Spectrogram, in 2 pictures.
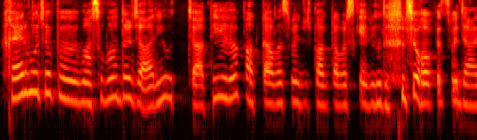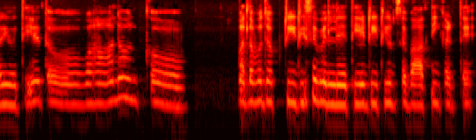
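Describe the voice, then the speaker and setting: A woman with a Pakistani Urdu accent talks through a drama episode in a relaxed, conversational recap. Her tone is mellow and warm, at a middle pitch. Now and then she slips into the characters' lines as she retells the scenes. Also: creaky. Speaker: drama reviewer.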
